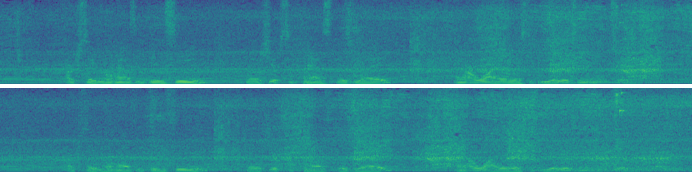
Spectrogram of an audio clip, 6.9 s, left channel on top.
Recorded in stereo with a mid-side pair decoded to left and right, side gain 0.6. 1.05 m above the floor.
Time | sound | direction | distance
0.7 | a man speaking | 50° left | 1.1 m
